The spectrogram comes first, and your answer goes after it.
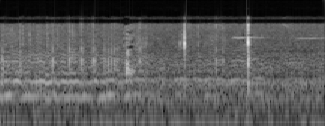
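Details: Swarming honey bees from a hive discovered in a cut-down tree, being gathered with a bee-vacuum. A continuous low buzzing drone with layered overtones, broken by three brief sharp taps or clicks.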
